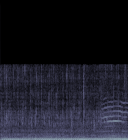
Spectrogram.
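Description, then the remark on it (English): A cat meows briefly against a steady, loud low drone of an aeroplane passing overhead that hums through the whole moment, with some faint rushing noise of a water butt being emptied in the background. “Got an aeroplane going above, a water butt being emptied, and a meowing cat.”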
